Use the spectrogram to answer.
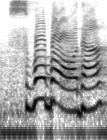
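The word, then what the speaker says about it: Свобода: Il brano si chiama Svoboda, lo pronuncio in ucraino perché è la parola ucraina, però viene scritta nel latino giusto per comodità.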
